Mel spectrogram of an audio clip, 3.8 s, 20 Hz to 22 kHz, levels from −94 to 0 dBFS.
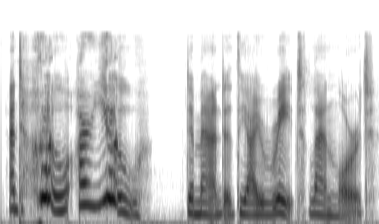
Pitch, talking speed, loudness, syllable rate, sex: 270 Hz, 125 wpm, -19 LUFS, 4.6 syllables/s, female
